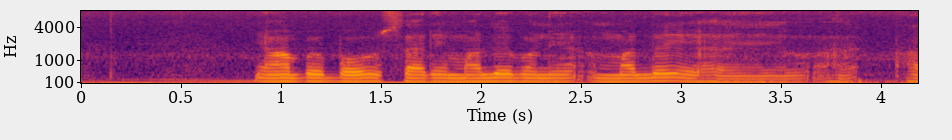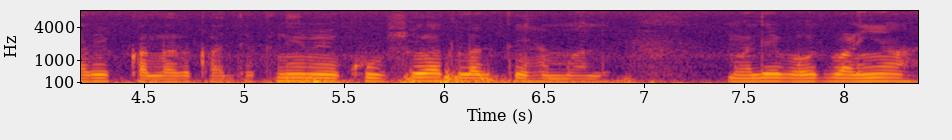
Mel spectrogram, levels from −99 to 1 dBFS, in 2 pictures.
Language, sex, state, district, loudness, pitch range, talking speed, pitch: Hindi, male, Bihar, Purnia, -26 LUFS, 120-140 Hz, 165 wpm, 135 Hz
